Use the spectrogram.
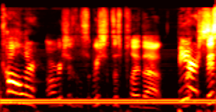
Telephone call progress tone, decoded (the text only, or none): dial tone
